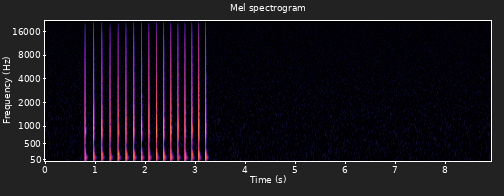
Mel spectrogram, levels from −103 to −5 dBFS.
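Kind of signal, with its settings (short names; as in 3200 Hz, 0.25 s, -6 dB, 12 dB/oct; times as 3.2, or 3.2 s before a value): single-cylinder engine model, changing speed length 2.48 s, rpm 700, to 900, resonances 110/190/860 Hz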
